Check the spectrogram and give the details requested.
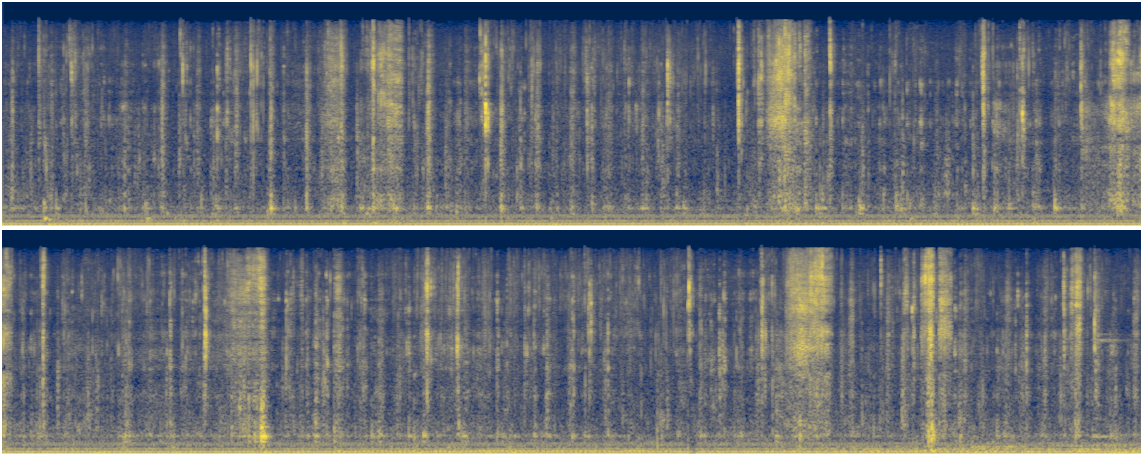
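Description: Close-up eating sounds of rice and chicken curry being eaten by hand: wet chewing, squishing and clicking mouth noises, with a short louder smack or slurp every few seconds. A steady low hum runs underneath.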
